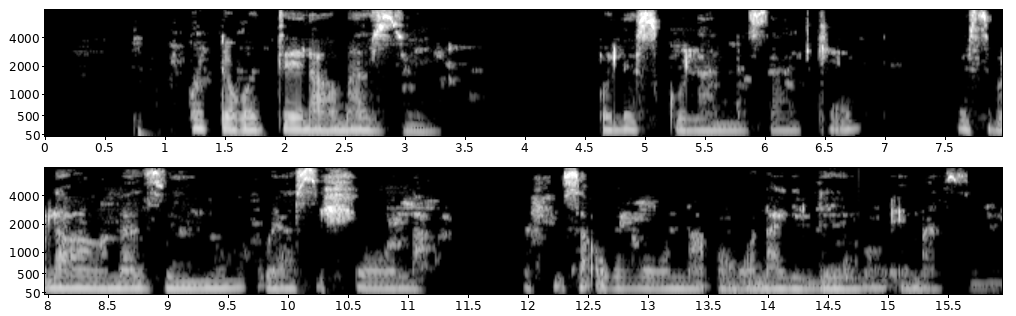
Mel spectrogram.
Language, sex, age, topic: North Ndebele, female, 36-49, health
